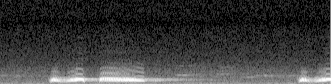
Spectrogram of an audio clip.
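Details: Spotted dove decoy cooing to lure and provoke wild doves: a low, soft phrase of two quick stuttering notes and then a longer drawn-out coo, given twice with a pause between. Quiet background, no other sounds.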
